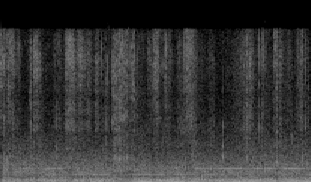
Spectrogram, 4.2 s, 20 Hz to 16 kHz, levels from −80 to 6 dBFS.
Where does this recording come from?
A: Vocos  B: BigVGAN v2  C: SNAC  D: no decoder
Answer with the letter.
D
